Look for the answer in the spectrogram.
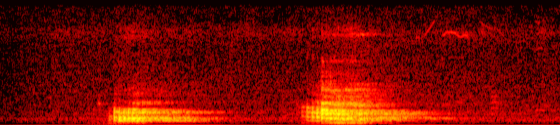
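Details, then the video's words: A fallow deer stag grunting nearby during the rut, recorded from a balcony, with calls strong enough to make windows vibrate; two deep, rough, harmonic grunts about a second apart, each fading out, over a quiet background. "sounds of a fallow stag grunting during rut season"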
